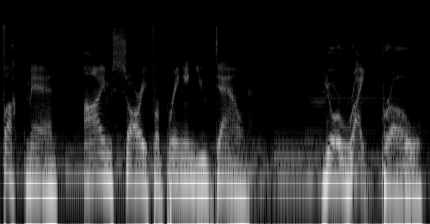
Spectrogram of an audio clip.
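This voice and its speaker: A man voicing a bitter, angry young man with slow, heavy, profane speech over guitar music. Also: mid-range voice, voice pushed up. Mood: apologetic.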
